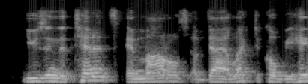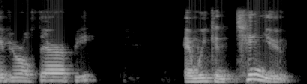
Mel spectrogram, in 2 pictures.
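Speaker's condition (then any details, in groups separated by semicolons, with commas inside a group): No condition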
